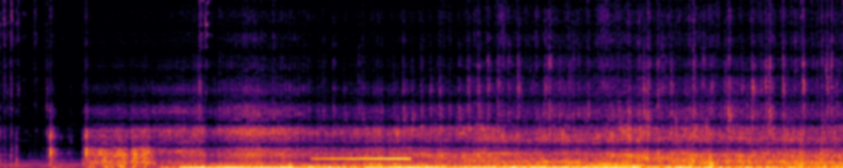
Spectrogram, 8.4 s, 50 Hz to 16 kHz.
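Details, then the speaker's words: 2004 Ford Expedition 4.6 L V8 cranks, catches and settles into a rough, loud rattling run with a deep uneven throb, nearly stalling at idle; owner suspects timing chain or a lifter, unconfirmed. "alright got here 2004 expedition 4.6 liter its maker the crazy rattling noise not sure if it's a timing chain or could be a lifter"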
